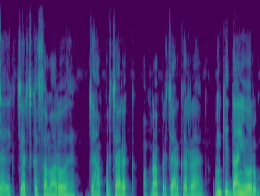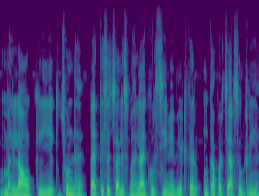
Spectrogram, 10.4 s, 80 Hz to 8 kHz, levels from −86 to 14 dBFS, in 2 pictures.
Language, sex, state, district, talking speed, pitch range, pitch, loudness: Hindi, male, Uttar Pradesh, Gorakhpur, 190 wpm, 100-130 Hz, 110 Hz, -21 LUFS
